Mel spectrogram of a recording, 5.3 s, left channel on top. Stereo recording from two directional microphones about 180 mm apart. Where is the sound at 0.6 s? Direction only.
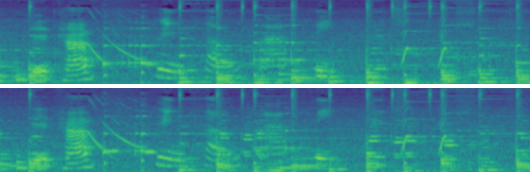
20° left (ahead or behind).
